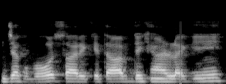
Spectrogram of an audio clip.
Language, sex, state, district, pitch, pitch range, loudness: Garhwali, male, Uttarakhand, Uttarkashi, 135 Hz, 135-140 Hz, -14 LUFS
